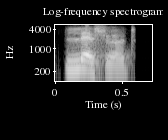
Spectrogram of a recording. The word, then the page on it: leisured: Indian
